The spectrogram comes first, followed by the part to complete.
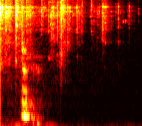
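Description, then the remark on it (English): A short metallic jingle of keys on a ring, a bright rattle near the start followed by a few lighter clinks fading out, fairly quiet with no talking. “Got keys. That's good. I got keys.”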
